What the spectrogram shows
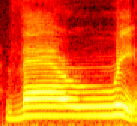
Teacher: d sound the word is not vedi or very it's very make sure that the r sound is strong and your lips are coming forward your tongue is back and you push out the r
